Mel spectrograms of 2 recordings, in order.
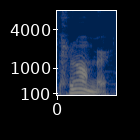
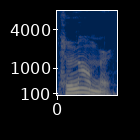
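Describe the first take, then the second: Both takes have the same delivery.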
